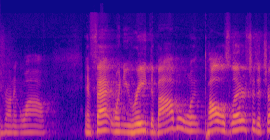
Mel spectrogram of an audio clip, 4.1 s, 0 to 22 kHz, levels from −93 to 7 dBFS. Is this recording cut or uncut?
uncut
